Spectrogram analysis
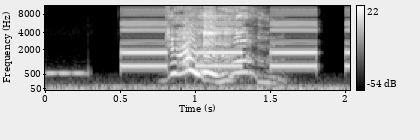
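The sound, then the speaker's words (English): A wristwatch alarm beeps aboard a spaceship, giving a few stretches of steady, bright electronic tone with short gaps between them. A wavering, warbling sound rises over the middle stretch. “A wristwatch alarm.”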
